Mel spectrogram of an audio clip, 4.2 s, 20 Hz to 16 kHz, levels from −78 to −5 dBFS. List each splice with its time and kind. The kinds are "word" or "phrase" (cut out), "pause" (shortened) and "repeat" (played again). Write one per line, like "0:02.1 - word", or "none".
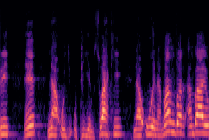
none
